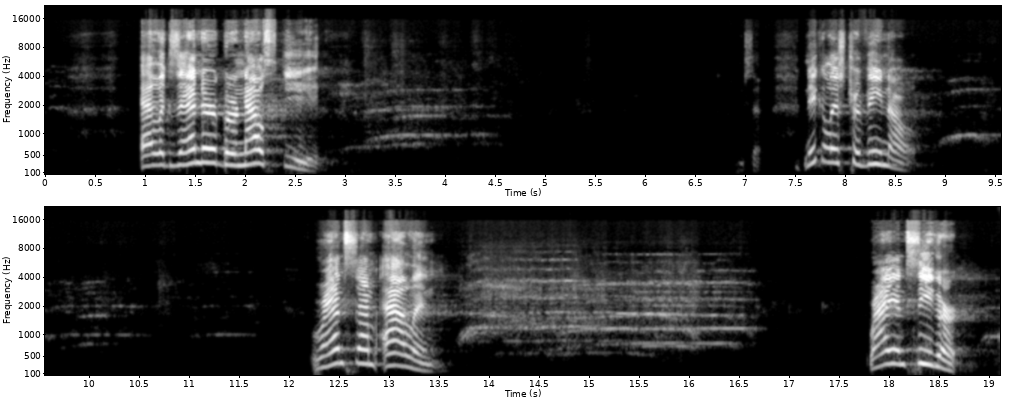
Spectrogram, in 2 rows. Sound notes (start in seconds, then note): 14.1 applause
